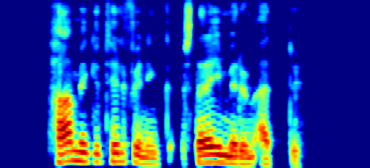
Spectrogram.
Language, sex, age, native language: Icelandic, male, 30-39, Icelandic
